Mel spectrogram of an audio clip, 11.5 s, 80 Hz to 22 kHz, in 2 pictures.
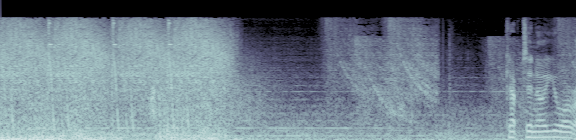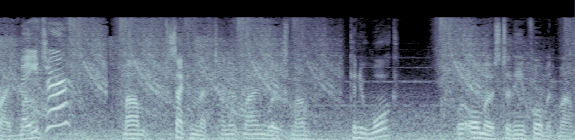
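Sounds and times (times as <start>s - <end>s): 
gunfire being returned during a combat mission in a video game: 0.0s - 2.5s
speech: 5.1s - 11.5s.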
